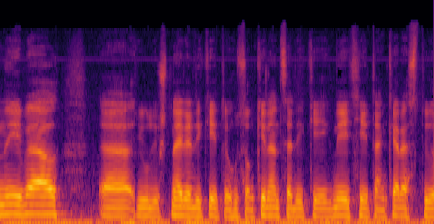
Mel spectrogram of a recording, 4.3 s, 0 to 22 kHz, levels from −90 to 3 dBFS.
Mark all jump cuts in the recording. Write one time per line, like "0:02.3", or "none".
0:01.3

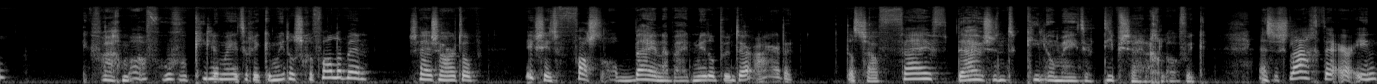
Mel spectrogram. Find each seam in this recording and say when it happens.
0:08.3
0:12.5

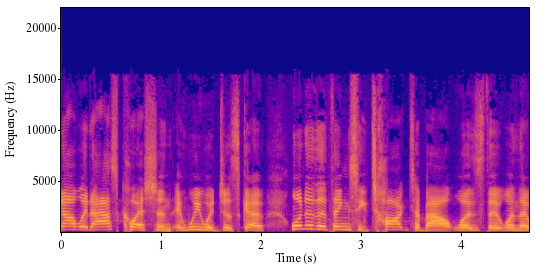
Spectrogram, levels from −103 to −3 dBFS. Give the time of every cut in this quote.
0:01.1

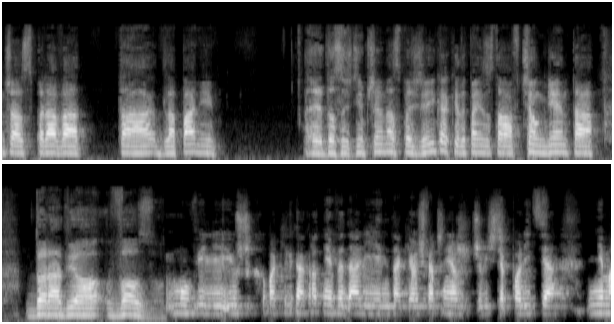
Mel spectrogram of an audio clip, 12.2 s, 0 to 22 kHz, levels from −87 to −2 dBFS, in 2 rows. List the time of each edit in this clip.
0:07.7

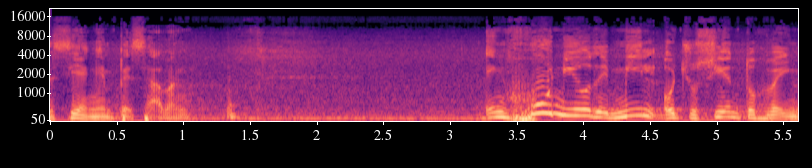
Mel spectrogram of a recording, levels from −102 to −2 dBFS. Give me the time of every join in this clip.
0:03.2

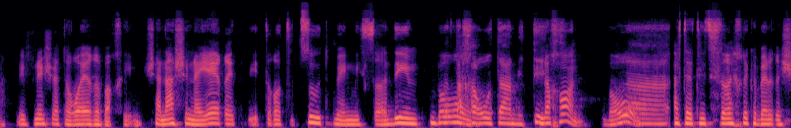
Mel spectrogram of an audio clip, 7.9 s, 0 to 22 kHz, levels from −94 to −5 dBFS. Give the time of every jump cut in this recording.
0:04.3
0:06.7

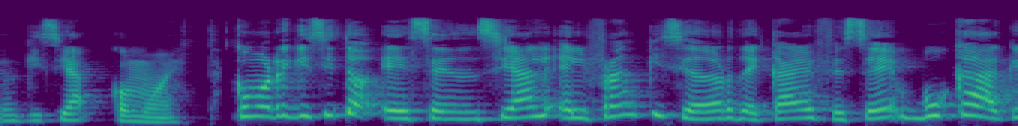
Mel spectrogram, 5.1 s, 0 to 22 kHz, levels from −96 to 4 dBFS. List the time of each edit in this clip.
0:01.1

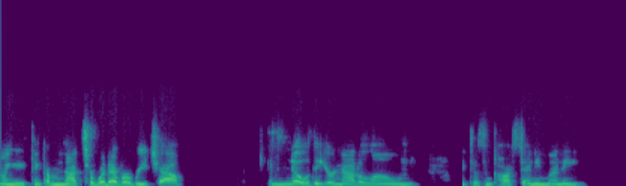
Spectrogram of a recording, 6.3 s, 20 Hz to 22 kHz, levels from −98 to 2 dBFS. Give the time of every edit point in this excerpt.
0:01.3
0:04.6

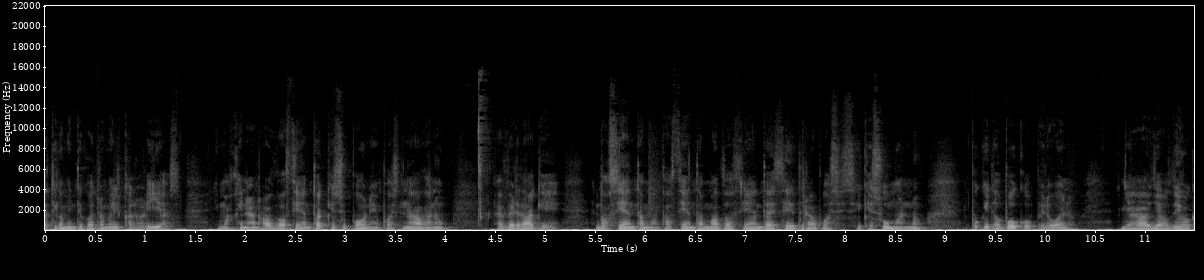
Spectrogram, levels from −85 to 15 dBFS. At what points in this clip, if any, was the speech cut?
none

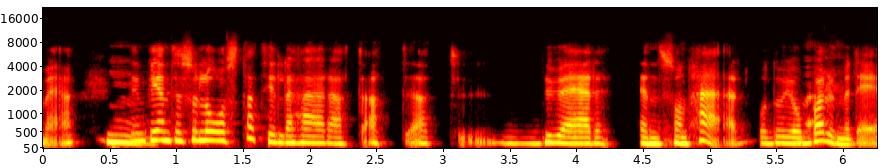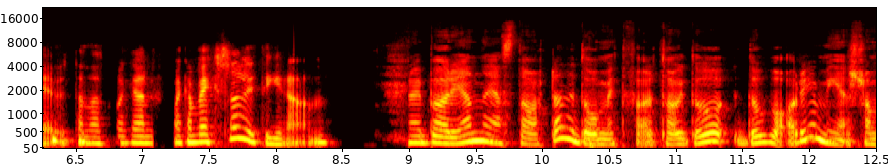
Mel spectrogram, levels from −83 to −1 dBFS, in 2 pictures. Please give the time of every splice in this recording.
0:07.1
0:09.0

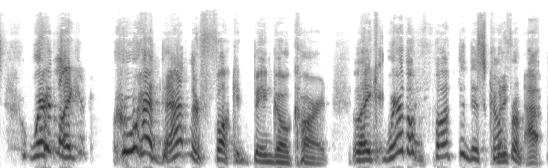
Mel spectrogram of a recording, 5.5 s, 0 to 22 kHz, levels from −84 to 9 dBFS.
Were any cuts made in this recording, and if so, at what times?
0:03.8

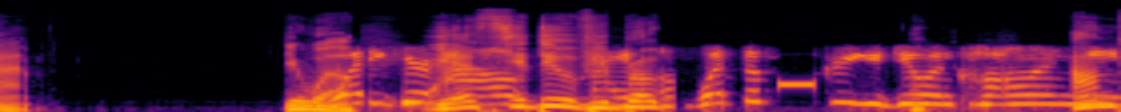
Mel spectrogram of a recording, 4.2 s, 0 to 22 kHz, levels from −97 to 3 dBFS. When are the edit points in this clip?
0:01.3
0:02.5

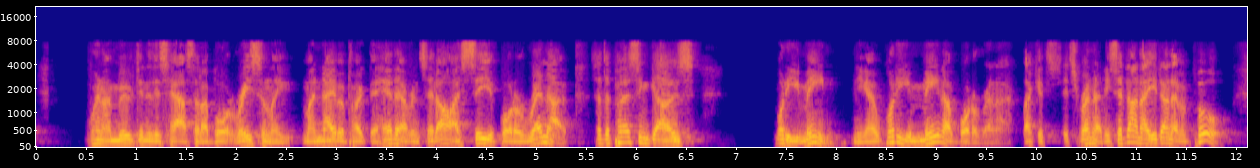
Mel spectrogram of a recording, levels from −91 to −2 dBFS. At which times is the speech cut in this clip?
0:08.2

